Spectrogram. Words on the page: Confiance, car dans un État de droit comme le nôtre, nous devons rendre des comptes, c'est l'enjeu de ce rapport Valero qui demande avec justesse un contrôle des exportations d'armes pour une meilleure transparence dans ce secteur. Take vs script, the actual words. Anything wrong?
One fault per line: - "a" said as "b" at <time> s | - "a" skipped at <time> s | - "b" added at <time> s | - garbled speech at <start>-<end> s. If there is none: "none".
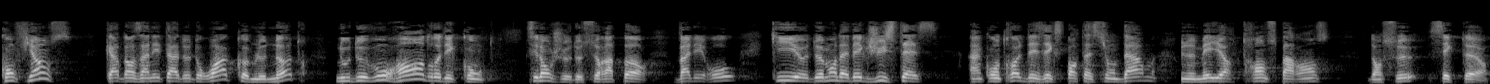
- "pour" skipped at 11.6 s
